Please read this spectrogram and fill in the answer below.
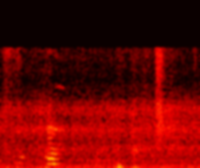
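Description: A plastic water bottle landing on a cloth-covered table with a single light knock a little past halfway, after a brief faint tone.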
